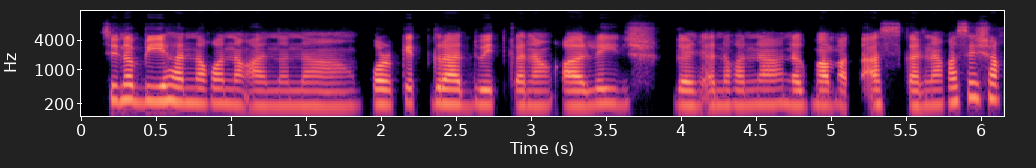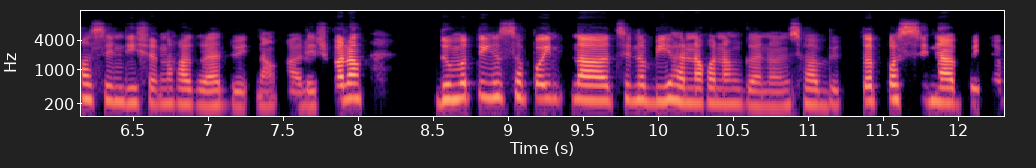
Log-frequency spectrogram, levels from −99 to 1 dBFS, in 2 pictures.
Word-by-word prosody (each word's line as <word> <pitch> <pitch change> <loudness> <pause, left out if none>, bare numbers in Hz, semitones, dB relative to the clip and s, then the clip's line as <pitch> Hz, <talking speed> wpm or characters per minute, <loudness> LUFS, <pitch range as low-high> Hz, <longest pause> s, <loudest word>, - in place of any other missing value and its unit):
sinabihan 230 -2 +4
ako 205 0 0
ng 195 -1 -3
ano, 185 0 -5
ng, 180 -1 -6 0.2
"Porke't 200 +1 +1
graduate 195 -2 +3
ka 190 - -1
ng 185 0 -4
college 195 +2 0
gan 185 -1 0
ano 185 +1 -4
ka - - -2
na, 195 +1 -4
nagmamataas 190 0 0
ka 185 - +2
na." 190 +1 -2
Kasi 225 +6 0
siya 255 -2 +2
kasi 245 -2 -3
hindi 210 -1 -5
siya 205 -1 -6
naka-graduate 185 -3 -4
ng - - -9
college. 180 0 -8
Parang 255 +2 +8 0.5
dumating 265 +2 +1
sa 275 - -2
point 255 -1 +2
na 240 -1 +8
sinabihan 240 -2 -2
ako 215 +1 0
ng 200 0 -5
gano'n, 180 -2 -8
sabi 195 -1 -5
ko - - -76
tapos 245 +2 0
sinabi 210 -3 +3
niya 195 - -18
200 Hz, 190 wpm, -24 LUFS, 185-235 Hz, 0.5 s, Parang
